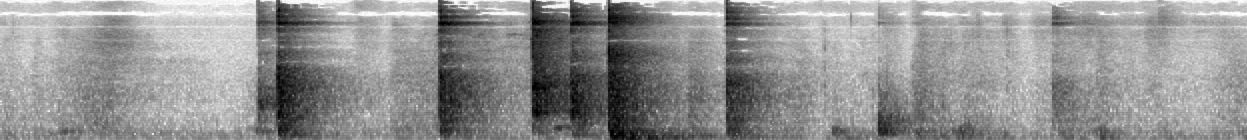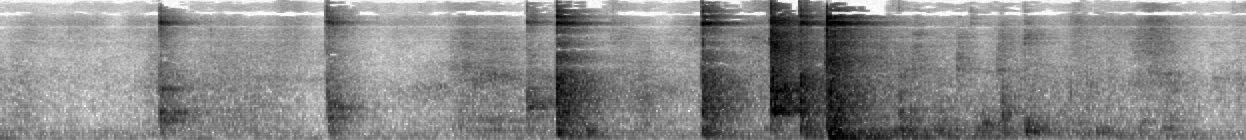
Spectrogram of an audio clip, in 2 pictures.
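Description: Table tennis ball smashed with a Stiga paddle and bouncing on the table: sharp clicks in two quick clusters, a handful in the first few seconds and another burst about nine to ten seconds in, with a couple of heavier hits among them.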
